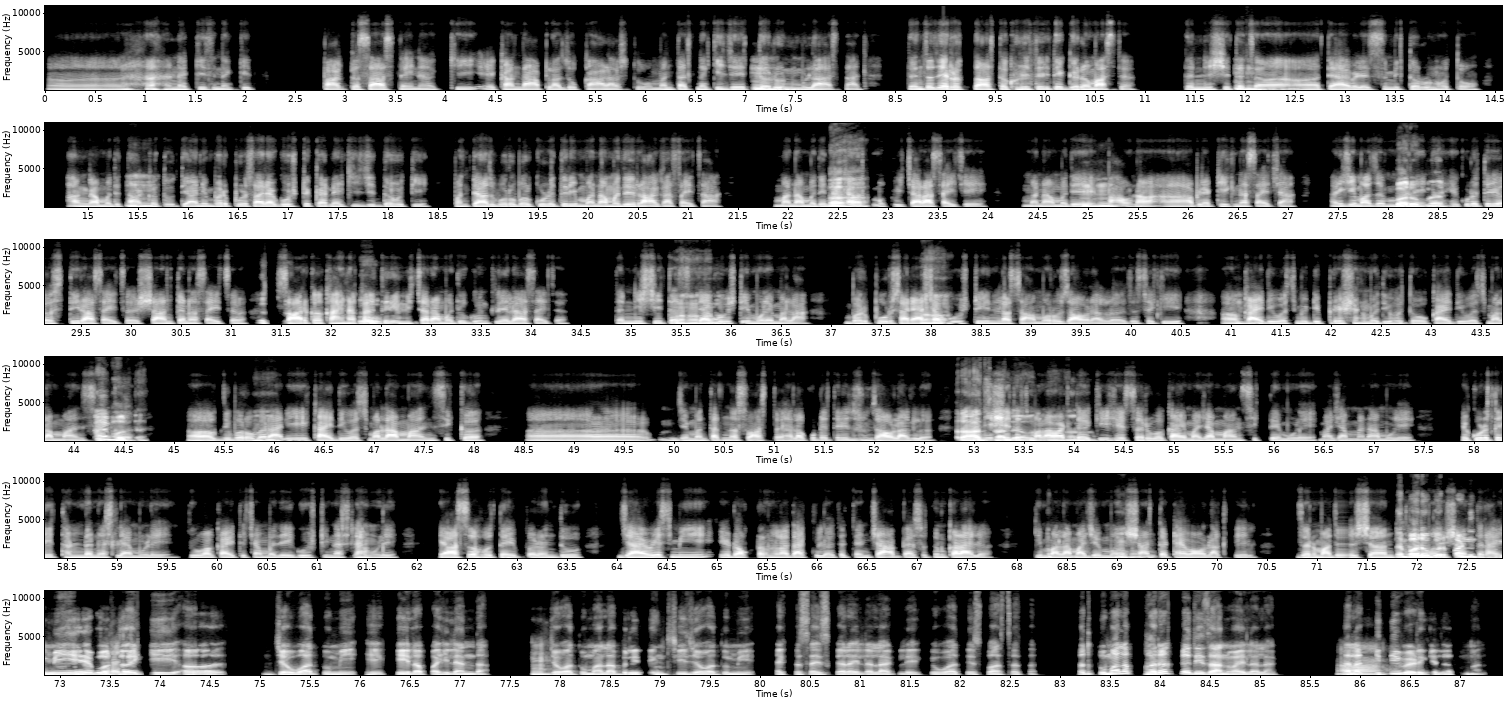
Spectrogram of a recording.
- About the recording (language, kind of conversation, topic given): Marathi, podcast, मन शांत करण्यासाठी तुम्ही एक अगदी सोपा श्वासाचा सराव सांगू शकता का?
- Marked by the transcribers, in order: chuckle; tapping; laughing while speaking: "कुठेतरी"; other background noise; in English: "डिप्रेशनमध्ये"; laughing while speaking: "डिप्रेशनमध्ये"; laughing while speaking: "नसल्यामुळे"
